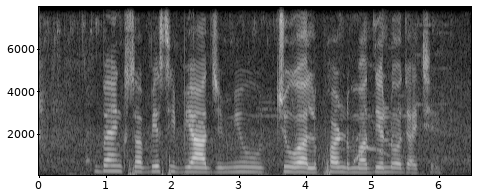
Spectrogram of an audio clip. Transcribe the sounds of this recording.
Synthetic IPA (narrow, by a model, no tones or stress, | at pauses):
bɛ̃ŋksə̃besibjad͡ʒmjut͡ʃuəlpʰəɳɖmẽd̪elɔd͡ʒajt͡ʃʰɛ̰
